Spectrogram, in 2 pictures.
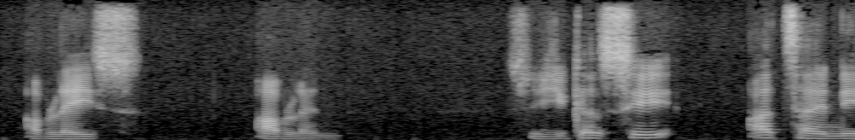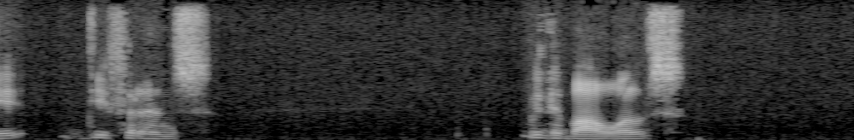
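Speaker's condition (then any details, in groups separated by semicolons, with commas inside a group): No condition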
